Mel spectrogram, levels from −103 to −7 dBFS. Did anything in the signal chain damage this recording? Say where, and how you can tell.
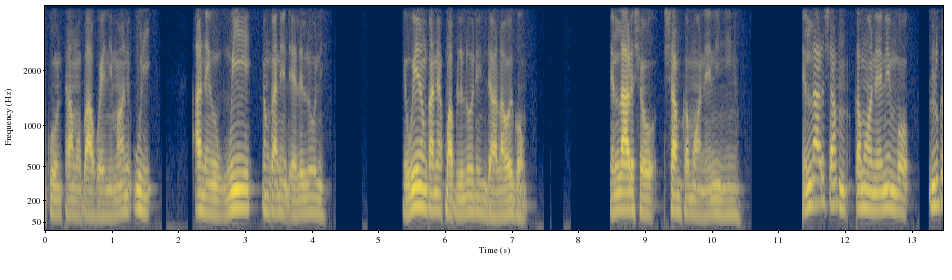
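Yes. The call processing has put comfort noise in place of the background in the pauses. This happens at 1.72–2.22 s after "ɓakwe nima ni uri", at 4.36–5.36 s before "ni wii nungka ni", at 7.38–8.48 s, and at 10.6–11.36 s between "kamwa ne ni nunu" and "nin lare". Each gap goes flat and featureless, and drops by about 7, 14, 12 and 25 dB. The likely cause is discontinuous transmission. The sender goes silent, and the receiver plays synthetic noise until the speech returns.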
